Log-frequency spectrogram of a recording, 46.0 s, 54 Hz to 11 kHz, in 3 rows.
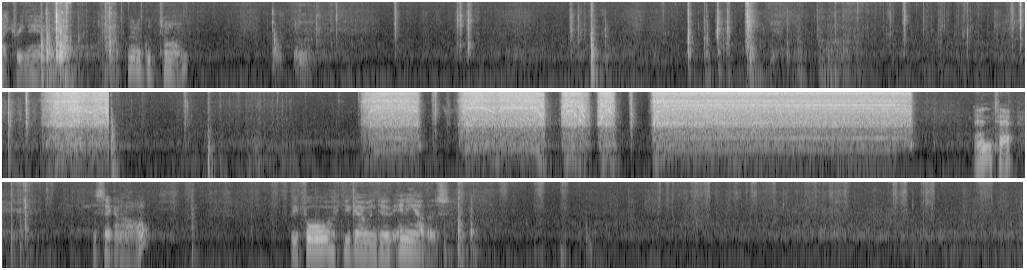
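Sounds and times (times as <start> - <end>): electric drill whining: 15.9 - 17.0, 20.7 - 29.1.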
